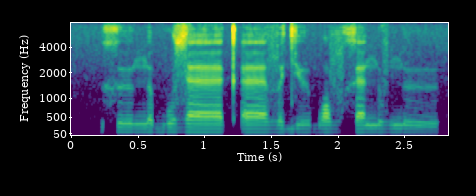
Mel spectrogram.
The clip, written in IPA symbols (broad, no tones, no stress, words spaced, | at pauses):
xɨːŋɘbu zɛː kʼɛːvedʲɨːbɔv xɛŋɨvŋɨː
